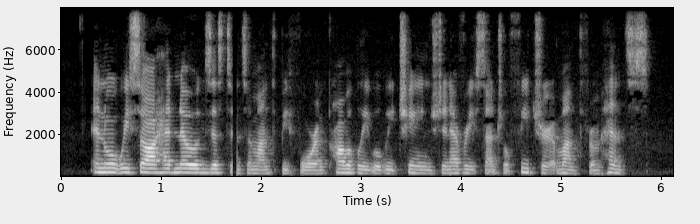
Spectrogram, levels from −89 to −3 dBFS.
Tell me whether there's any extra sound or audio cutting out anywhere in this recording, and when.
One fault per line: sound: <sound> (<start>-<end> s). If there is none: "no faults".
sound: dropout (1.7-1.8 s)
